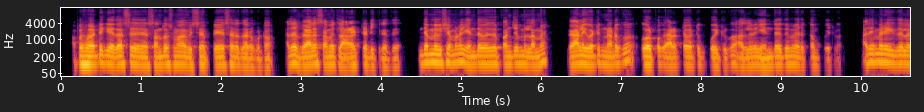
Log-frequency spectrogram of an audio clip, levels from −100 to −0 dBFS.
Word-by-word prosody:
அப்போ 120 Hz, -1 st, 0 dB
பாட்டுக்கு 115 Hz, +2 st, +3 dB
ஏதாவது 115 Hz, +2 st, +2 dB, 0.2 s
சந்தோஷமா 115 Hz, +2 st, 0 dB
விஷயம் 105 Hz, 0 st, -2 dB
பேசுறதா 105 Hz, -2 st, +1 dB
இருக்கட்டும். 90 Hz, 0 st, -6 dB, 0.2 s
அதாவது 120 Hz, -2 st, +1 dB
வேலை 105 Hz, +3 st, +5 dB
சமயத்துல 110 Hz, -2 st, +1 dB
அரட்டை 100 Hz, +2 st, 0 dB
அடிக்கிறது, 90 Hz, -2 st, -6 dB, 0.3 s
இந்தமாரி 135 Hz, +1 st, +3 dB
விஷயம்ல்லாம் 135 Hz, -1 st, 0 dB
எந்தவித 115 Hz, +1 st, +1 dB
பஞ்சமும் 115 Hz, +1 st, -1 dB
இல்லாம 105 Hz, +6 st, 0 dB, 0.3 s
வேலைய 115 Hz, +1 st, +5 dB
பாட்டுக்கு 110 Hz, 0 st, 0 dB
நடக்கும். 110 Hz, +9 st, -2 dB, 0.2 s
ஒரு 110 Hz, -, +6 dB
பக்கம் 100 Hz, -, 0 dB
அரட்டை 100 Hz, +2 st, -3 dB
பாட்டுக்கு 105 Hz, 0 st, -4 dB
போயிட்டுருக்கும். 100 Hz, +4 st, -4 dB
அதுல 100 Hz, +3 st, -2 dB
எந்த 100 Hz, +2 st, -4 dB
இதுவுமே 110 Hz, +1 st, -2 dB
இருக்காம 100 Hz, 0 st, -7 dB
போயிட்ருக்கும். -, -, -13 dB, 0.3 s
அதேமாரி 140 Hz, 0 st, +2 dB
இதுல 120 Hz, 0 st, +1 dB
110 Hz, 180 wpm, -23 LUFS, 100-120 Hz, 0.3 s, ஒரு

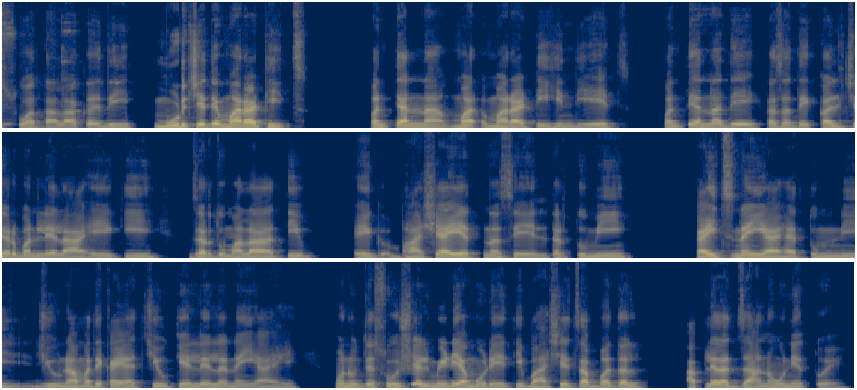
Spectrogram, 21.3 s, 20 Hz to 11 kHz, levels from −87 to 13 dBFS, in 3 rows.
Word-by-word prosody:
स्वतःला 150 Hz, +2 st, -2 dB
कधी 170 Hz, +5 st, -2 dB, 0.3 s
मूळचे 160 Hz, +7 st, +6 dB
ते 220 Hz, -, +9 dB
मराठीच, 195 Hz, -2 st, +5 dB, 0.5 s
पण 160 Hz, +2 st, +2 dB
त्यांना 180 Hz, +1 st, +4 dB
म 135 Hz, +1 st, +4 dB, 0.2 s
मराठी, 135 Hz, +4 st, +3 dB
हिंदी 145 Hz, +8 st, -6 dB
हेच, -, -, -5 dB, 0.3 s
पण 160 Hz, +1 st, -2 dB
त्यांना 195 Hz, +2 st, +1 dB
ते 205 Hz, -1 st, +2 dB
कसं 170 Hz, +2 st, -2 dB
ते 170 Hz, -, -1 dB
कल्चर 130 Hz, +3 st, +1 dB
बनलेलं 135 Hz, -2 st, -1 dB
आहे, 120 Hz, -1 st, -2 dB
की 125 Hz, +1 st, -8 dB, 0.3 s
जर 130 Hz, +1 st, +2 dB
तुम्हाला 130 Hz, -1 st, +1 dB
ती 130 Hz, 0 st, -3 dB, 0.4 s
एक 115 Hz, 0 st, -3 dB, 0.2 s
भाषा 115 Hz, +5 st, +1 dB
येत 145 Hz, -2 st, +5 dB
नसेल, 110 Hz, -6 st, -4 dB
तर 115 Hz, -1 st, -4 dB
तुम्ही 135 Hz, +3 st, -3 dB, 0.6 s
काहीच 135 Hz, +1 st, +4 dB
नाही 135 Hz, -1 st, +2 dB
आहात. 120 Hz, 0 st, +2 dB
तुम्ही 125 Hz, 0 st, -5 dB, 0.3 s
जीवनामध्ये 125 Hz, +4 st, -1 dB
काही 130 Hz, -1 st, +1 dB
अचीव्ह 135 Hz, +4 st, -4 dB
केलेलं 115 Hz, -2 st, -2 dB
नाही 110 Hz, -1 st, -6 dB
आहे. 100 Hz, 0 st, -7 dB, 0.4 s
म्हणून 165 Hz, +5 st, -2 dB
ते 190 Hz, -, +1 dB
सोशल 150 Hz, -2 st, 0 dB
मीडियामुळे 155 Hz, -5 st, +2 dB
ती 140 Hz, -, -1 dB
भाषेचा 125 Hz, +4 st, 0 dB
बदल 130 Hz, +1 st, 0 dB, 0.4 s
आपल्याला 135 Hz, +1 st, +3 dB
जाणवून 120 Hz, +4 st, -2 dB
येतोय 95 Hz, -7 st, -7 dB
130 Hz, 140 wpm, -23 LUFS, 120-155 Hz, 0.6 s, ते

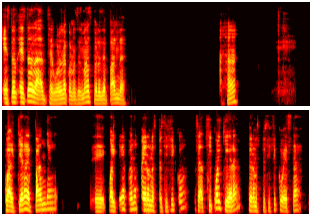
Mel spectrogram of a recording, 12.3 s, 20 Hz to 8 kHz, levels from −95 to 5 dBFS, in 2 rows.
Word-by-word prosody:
Esta 140 Hz, +4 st, +2 dB
esta 140 Hz, +3 st, +4 dB
la 110 Hz, -2 st, +3 dB
seguro 110 Hz, +1 st, -3 dB
la 125 Hz, -, 0 dB
conoces 110 Hz, +1 st, -7 dB
más, 145 Hz, +2 st, -2 dB
pero 115 Hz, -6 st, -4 dB
es 105 Hz, -, -4 dB
de 115 Hz, -, -1 dB
Panda. 110 Hz, +1 st, -3 dB, 1.8 s
Ajá. 140 Hz, +7 st, -5 dB, 1.5 s
Cualquiera 145 Hz, -, +6 dB
de 165 Hz, -, +6 dB
Panda, 160 Hz, +8 st, 0 dB, 0.7 s
eh 115 Hz, 0 st, -3 dB
cualquiera 130 Hz, +6 st, +1 dB
de -, -, -24 dB
Panda, 165 Hz, +3 st, -3 dB
pero 155 Hz, -2 st, +6 dB
en 140 Hz, -, -1 dB
específico, 130 Hz, -, -8 dB, 0.3 s
o -, -, -32 dB
sea, -, -, 0 dB
sí -, -, -5 dB
cualquiera, 150 Hz, -8 st, +3 dB
pero 130 Hz, -1 st, 0 dB
en 125 Hz, -, -1 dB
específico 115 Hz, +5 st, -7 dB
ésta, 135 Hz, +5 st, -4 dB
130 Hz, 145 wpm, -20 LUFS, 115-150 Hz, 1.8 s, Cualquiera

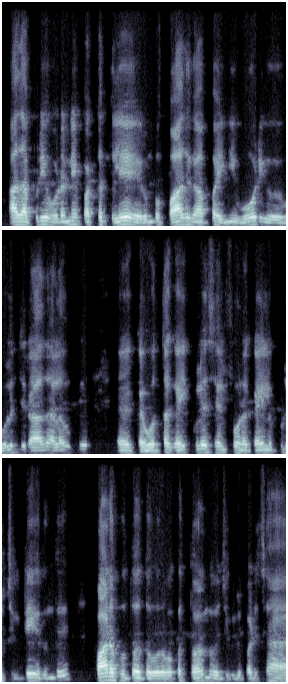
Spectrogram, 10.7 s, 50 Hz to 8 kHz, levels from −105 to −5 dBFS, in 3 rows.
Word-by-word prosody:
அதை 115 Hz, 0 st, +6 dB
அப்படியே 125 Hz, +1 st, 0 dB
உடனே 110 Hz, +3 st, -2 dB
பக்கத்துலயே 120 Hz, +2 st, +2 dB, 0.2 s
ரொம்ப 110 Hz, +1 st, -6 dB
பாதுகாப்பா 115 Hz, -1 st, +3 dB
எங்கேயும் 105 Hz, -2 st, -6 dB
ஓடி 125 Hz, -2 st, +1 dB, 0.3 s
ஒளிஞ்சிராத 105 Hz, -2 st, -2 dB
அளவுக்கு 115 Hz, -, -6 dB, 0.7 s
அ -, -, +3 dB
ஒத்த -, -, -8 dB
கைக்குள்ளே 120 Hz, +3 st, 0 dB
செல்ஃபோன 110 Hz, -2 st, -3 dB
கைல 110 Hz, +1 st, -1 dB
புடிச்சுகிட்டே 110 Hz, 0 st, -4 dB
இருந்து 105 Hz, +7 st, -6 dB, 0.5 s
பாடப்புத்தகத்த 125 Hz, -5 st, +5 dB
ஒரு 100 Hz, 0 st, +4 dB
பக்கம் 100 Hz, -, -8 dB
தொறந்து 110 Hz, 0 st, -1 dB
வச்சுக்கிட்டு 100 Hz, +1 st, -12 dB
படிச்சா 100 Hz, +4 st, -6 dB
110 Hz, 130 wpm, -23 LUFS, 105-120 Hz, 0.7 s, அதை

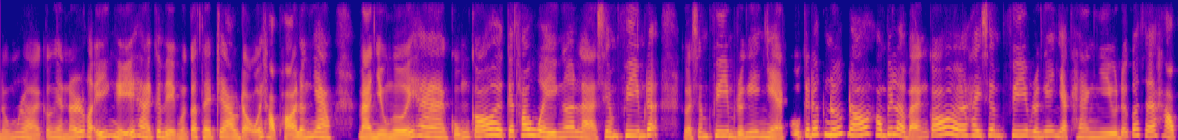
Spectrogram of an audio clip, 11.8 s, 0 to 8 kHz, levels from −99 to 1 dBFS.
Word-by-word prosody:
đúng 185 Hz, +5 st, -6 dB
rồi, 205 Hz, -7 st, -2 dB
có 205 Hz, +5 st, -7 dB
nghĩa 225 Hz, -, -3 dB
là 210 Hz, -, -2 dB
nó 205 Hz, +4 st, 0 dB
rất 275 Hz, +2 st, 0 dB
là -, -, +2 dB
ý 225 Hz, +4 st, +1 dB
nghĩa 250 Hz, -3 st, +1 dB
ha, 265 Hz, -5 st, +1 dB
cái 255 Hz, +4 st, -1 dB
việc 190 Hz, -4 st, 0 dB
mà 185 Hz, -, -4 dB
có 225 Hz, -, 0 dB
thể 215 Hz, -2 st, +1 dB
trao 210 Hz, -2 st, 0 dB
đổi, 200 Hz, +5 st, 0 dB
học 245 Hz, -, +2 dB
hỏi -, -, +3 dB
lẫn 215 Hz, +2 st, +1 dB
nhau. 245 Hz, -3 st, +2 dB, 0.3 s
Mà 200 Hz, -2 st, +4 dB
nhiều 190 Hz, 0 st, +1 dB
người 195 Hz, +3 st, +3 dB
á 280 Hz, 0 st, 0 dB
ha, 250 Hz, -3 st, +2 dB
cũng 195 Hz, +5 st, -3 dB
có 310 Hz, +6 st, +4 dB
cái 295 Hz, -2 st, -1 dB
thói 325 Hz, 0 st, +5 dB
quen 245 Hz, -7 st, +2 dB
á 265 Hz, +1 st, +1 dB
là 210 Hz, -9 st, -1 dB
xem 265 Hz, +6 st, -2 dB
phim 285 Hz, -2 st, -1 dB
đó, 325 Hz, +2 st, +3 dB, 0.3 s
rồi 175 Hz, -, -3 dB
xem 255 Hz, +8 st, -4 dB
phim 280 Hz, 0 st, -2 dB
rồi 210 Hz, -2 st, -1 dB
nghe 250 Hz, +2 st, -1 dB
nhạc 220 Hz, -7 st, 0 dB
của 205 Hz, +1 st, -5 dB
cái 320 Hz, -, -2 dB
đất 365 Hz, +2 st, -1 dB
nước 355 Hz, +4 st, +1 dB
đó. 340 Hz, +3 st, +3 dB
Hông 330 Hz, -2 st, +1 dB
biết 370 Hz, -, -1 dB
là 330 Hz, -6 st, +2 dB
bạn 205 Hz, +3 st, -1 dB
có 355 Hz, +7 st, +3 dB, 0.2 s
hay 300 Hz, -1 st, -1 dB
xem 295 Hz, -2 st, -5 dB
phim 295 Hz, -1 st, -3 dB
rồi 260 Hz, -, -2 dB
nghe 280 Hz, +1 st, -4 dB
nhạc 225 Hz, -5 st, -3 dB
Hàn 230 Hz, -2 st, -5 dB
nhiều, 225 Hz, -1 st, 0 dB
để 230 Hz, +2 st, -4 dB
có 325 Hz, -, -2 dB
thể 285 Hz, -3 st, -1 dB
học 220 Hz, -5 st, +1 dB
250 Hz, 330 wpm, -22 LUFS, 215-290 Hz, 0.3 s, thói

